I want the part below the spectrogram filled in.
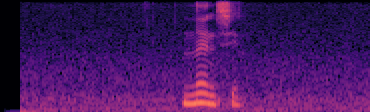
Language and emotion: Russian, neutral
